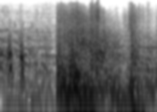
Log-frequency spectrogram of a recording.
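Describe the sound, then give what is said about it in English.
Gunfire from a gun hidden inside a puppet in a movie scene: two short muffled thumps, then a sudden loud blast that runs on as a rough, sustained burst to the end. “So there's the gun inside the puppet. Yeah. The old gun inside the puppet.”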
